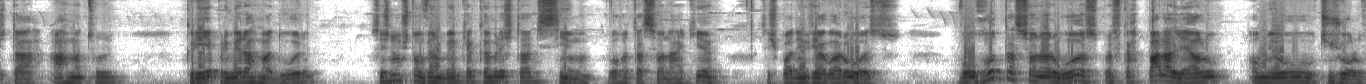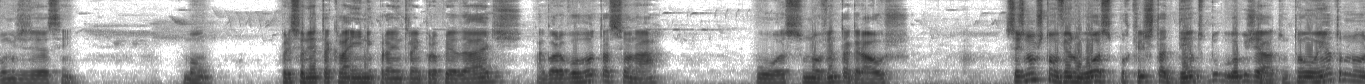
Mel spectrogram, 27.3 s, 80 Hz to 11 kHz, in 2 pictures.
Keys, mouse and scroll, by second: 3.1-12.8 middle drag, 12.8 n, 16.0-18.5 middle drag, 18.5-20.4 drag, 24.5 n, 26.9-27.3 drag.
